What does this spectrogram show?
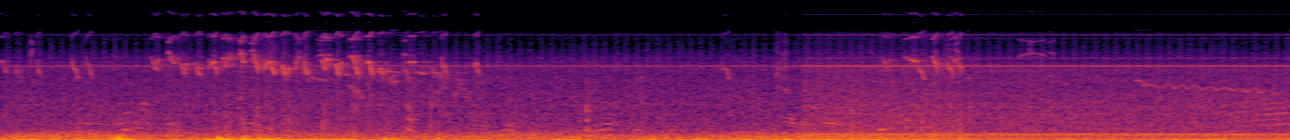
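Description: Small birds chirping in quick high clusters, twice, over a steady low rumble.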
